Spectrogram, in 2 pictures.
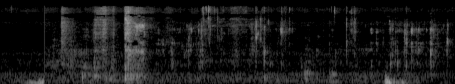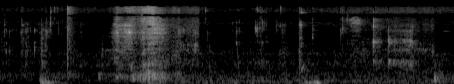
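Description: Close-up eating sounds: chewing and biting on spicy noodles and rice, with a wooden spoon scraping and tapping against a ceramic bowl, in scattered short thumps and clicks.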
